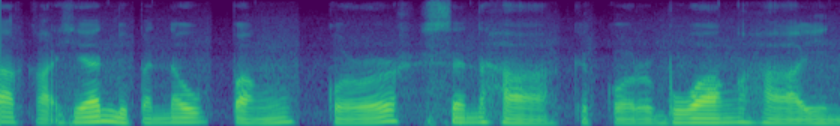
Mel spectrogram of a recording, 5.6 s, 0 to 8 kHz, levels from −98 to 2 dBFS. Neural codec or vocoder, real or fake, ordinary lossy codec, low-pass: none; real; none; none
